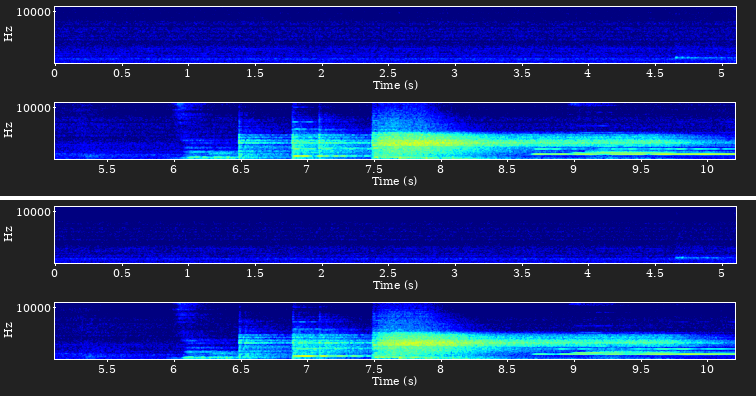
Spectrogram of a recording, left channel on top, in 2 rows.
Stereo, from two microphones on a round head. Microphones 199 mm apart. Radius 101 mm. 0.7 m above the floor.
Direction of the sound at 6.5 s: 35° left (ahead or behind).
